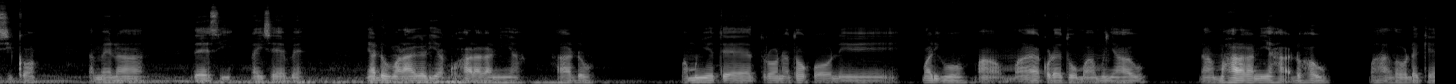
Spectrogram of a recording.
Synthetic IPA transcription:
isikɔ | namɛnaðɛsinaisɛbɛnadomaɾaːɣeɾiakoɦaɾaɣaniahado | mamuɲetɛtoɾɔnatɔkɔne | maɾiɣoma̰maakɔɾɛtomamuɲahau | namaɦaɾaɣaniaɦa̰doɦau | maɦaðɔːdɛkɛ

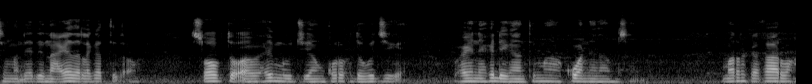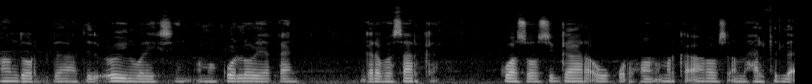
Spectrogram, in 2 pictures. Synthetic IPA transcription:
sɪmɐnɛːɖɪnɑʕjɐðɐlɐɣɐt̪ʰɪd̪ʕɔ | sɐβɐbt̪ʰɔ̰ʔɐ̰wɑħɑjmuːt͡ʃɪjaːnqʊɾʊħd̪ɐwɐt͡ʃɪɣɐ̰ | wɑħɑjnɐkʰɐɖɪɣaːnt̪ʰɪmɐɦɐkʰʊwɑnɪðaːmsɐn | mɐɾɐrkʰɐqɑːrwɑħɑːnd̪ɔːrd̪at̪ʰɪd̪ʕʊːjɪnwɑɾɛːɡsɐnʔɐmɐkʰʊwɐlɔːjɑqɑːn | ɡɐɾbɐsaːrkʰɐ | kʰʊwɑːsɔːsɪɡaːɾɐ̰ʔʊ̰ɣʊqʊ̰rħɔːnmɐrkʰɐ̰ʔɐ̰ɾɔːsɐ̰mɐħalfɐd̪lɐ̰ʔ

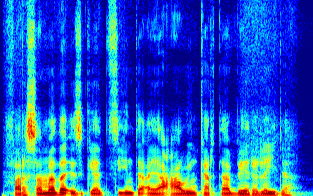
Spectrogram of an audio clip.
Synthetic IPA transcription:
fɐrsɐmɐðɐʔɪsɡaːd̪siːnt̪ʰɐ̰ʔɐjaːʕɑ̰ːwɪŋkʰɐrt̪ʰaːbɛːɾɛlɛjd̪ɐ

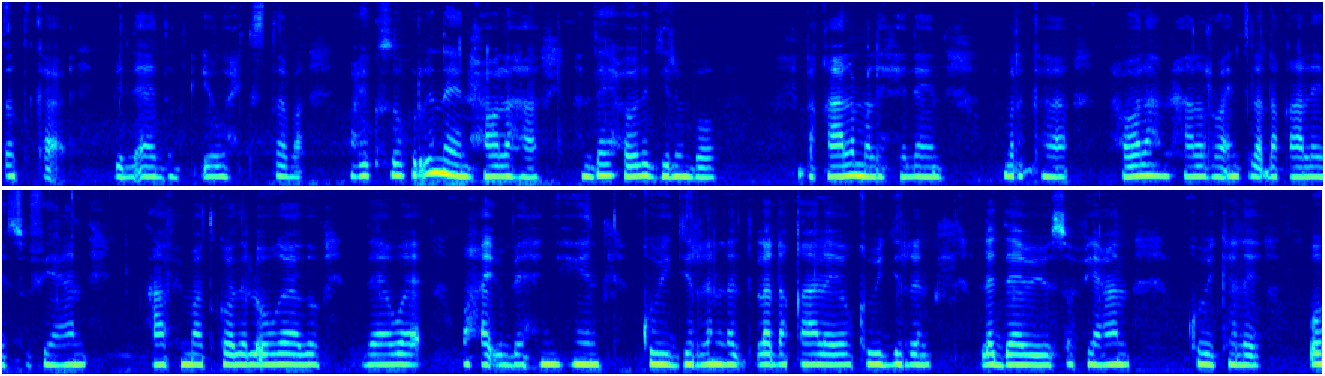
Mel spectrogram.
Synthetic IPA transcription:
d̪̥ɐd̪kʰɐ̰ | bɪlɪʔaːðɐmkʰɐijɔwɑħkʰɐ̥st̪ʰɐβɐ | wɑħɑjkʰʊ̥sɔːkʰʊrɗɪnɛjɛːnħɔːlɐɦɐhɐd̪ɛjħɔːlɐt͡ʃɪɾɪmbɔ | ɖɑqɑːlɐmɐlɐħɛlɛːn | mɐrkʰɐ | ħɔːlɐɦɐmɑħɑːlɐrɐβaːʔɪnt̪ʰilɐɖɑqɑːlɛjsɔfiːʕɑn | ʕɑːfɪmaːd̪kʰɔːðɐlɐɔɣaːðɔ | d̪aːwɛ | wɑħɑjʊbaːhɐnjɪɦiːn | kʰʊwid͡ʒɪrɐnlɐɖɑqɑːlɛjɔkʰʊwit͡ʃɪrɐn | lɐd̪aːwɛjɔsɔfiːʕɑn | kʰʊwikʰɐlɛ | ɔ

